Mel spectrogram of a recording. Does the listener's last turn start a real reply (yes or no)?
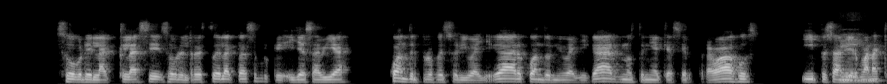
no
